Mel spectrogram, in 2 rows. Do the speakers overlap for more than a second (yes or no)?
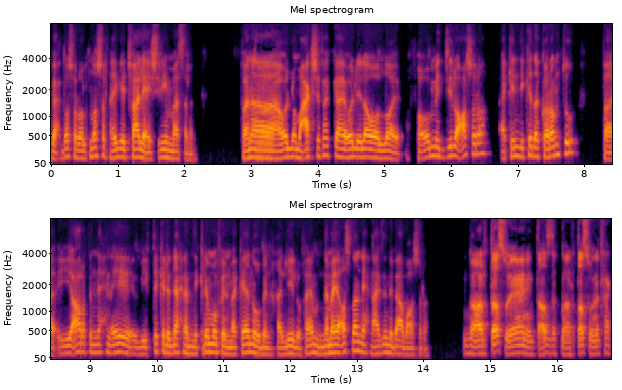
no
